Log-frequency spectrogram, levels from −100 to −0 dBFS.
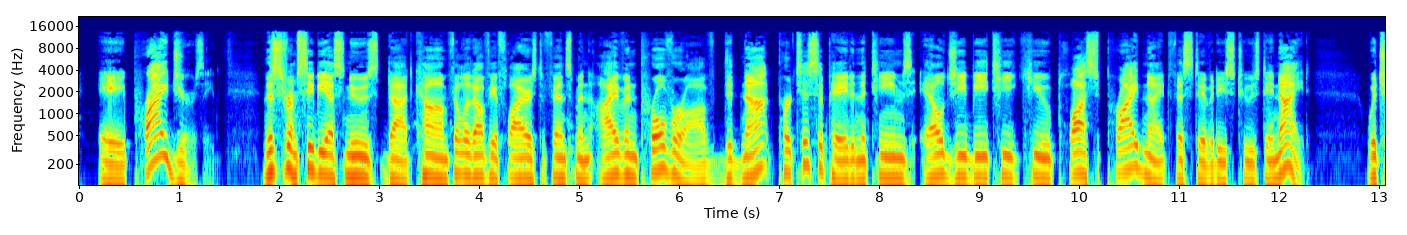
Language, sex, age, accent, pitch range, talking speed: English, male, 50-69, American, 115-170 Hz, 120 wpm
